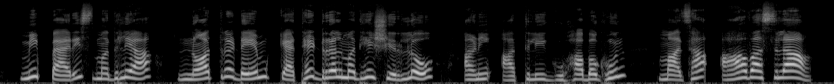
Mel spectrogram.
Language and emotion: Marathi, surprised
